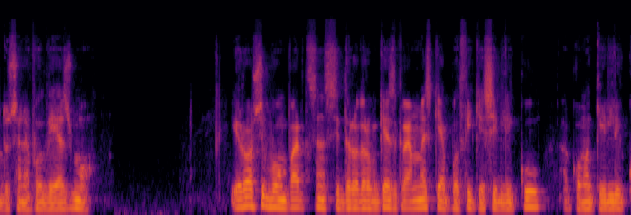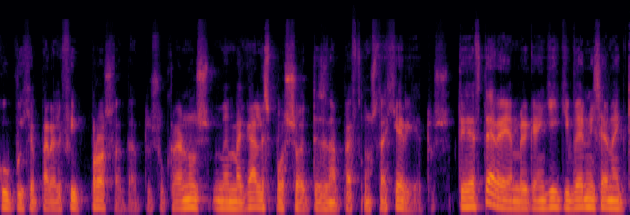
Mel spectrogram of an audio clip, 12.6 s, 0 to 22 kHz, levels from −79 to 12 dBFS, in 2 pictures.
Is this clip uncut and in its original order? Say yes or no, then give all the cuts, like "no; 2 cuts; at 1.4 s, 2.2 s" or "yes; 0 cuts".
no; 3 cuts; at 2.2 s, 5.5 s, 10.8 s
